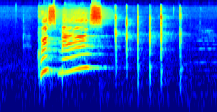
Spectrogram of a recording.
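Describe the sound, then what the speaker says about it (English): A pet cat gives one long, rising-then-falling meow up close while wanting to be fed. A few soft ticking taps follow it. "this is my cat"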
